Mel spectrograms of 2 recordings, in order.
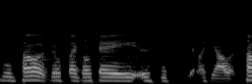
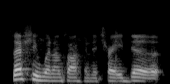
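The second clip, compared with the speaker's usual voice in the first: normal talking voice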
